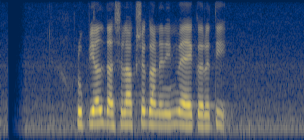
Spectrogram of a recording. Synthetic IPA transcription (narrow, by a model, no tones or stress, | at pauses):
ɾupjald̪aɕəlakʂəɡanəninʋɛjəkəɾət̪i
